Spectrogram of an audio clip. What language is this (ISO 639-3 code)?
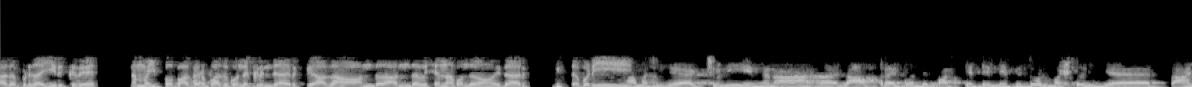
tam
